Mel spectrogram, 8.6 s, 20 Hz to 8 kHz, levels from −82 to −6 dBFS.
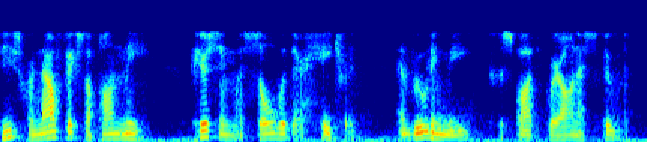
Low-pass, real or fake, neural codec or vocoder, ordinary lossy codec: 7.2 kHz; fake; codec, 24 kHz, 0.9 kbps, DualCodec; AAC, 16 kbps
